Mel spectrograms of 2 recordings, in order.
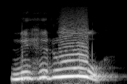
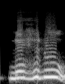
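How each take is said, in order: First: नेहरू slowly, rū drawn out; long final vowel. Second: नेहरू quickly, ending not held; short final vowel. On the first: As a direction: stretch the end of नेहरू. (नेहरू में ऊ खींचकर) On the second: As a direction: clip the last vowel of नेहरू. (नेहरू में छोटा उ) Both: Shown as a demonstration. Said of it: "ये छोटे ऊ की मात्रा".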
